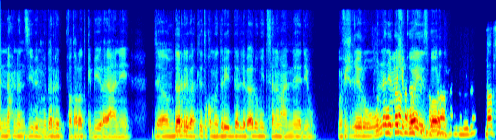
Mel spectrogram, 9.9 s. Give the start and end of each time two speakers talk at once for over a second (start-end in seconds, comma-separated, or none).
7.7-9.1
